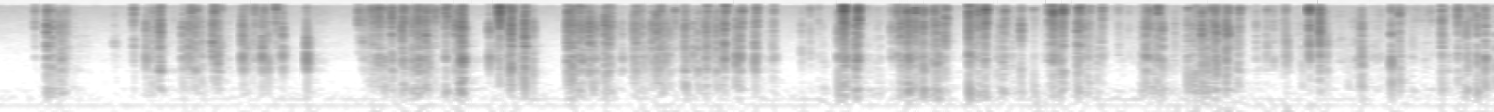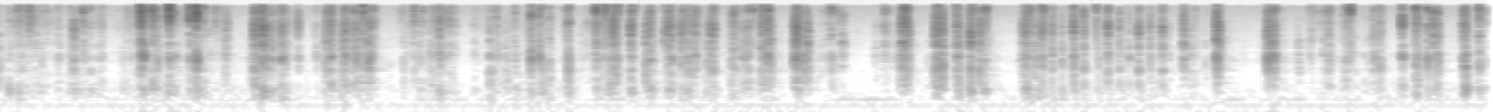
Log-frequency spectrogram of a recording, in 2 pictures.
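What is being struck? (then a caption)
Plastic paddle hair brush with plastic pins. Long nails scratch and flick through the black plastic pins of a pink plastic paddle hair brush. The result is a dense, quiet stream of rapid, dry crackling ticks and scratches, with a steady low hum underneath.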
